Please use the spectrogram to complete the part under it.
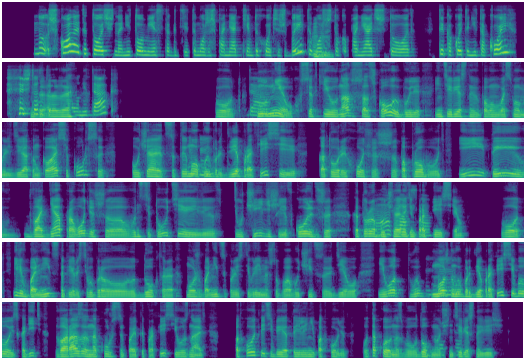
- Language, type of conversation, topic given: Russian, podcast, Как выбрать работу, если не знаешь, чем заняться?
- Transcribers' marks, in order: chuckle; other noise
